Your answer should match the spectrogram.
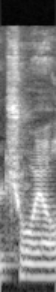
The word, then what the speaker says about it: choil: nice little ricasso finger choil or coil depending on how you want to pronounce that nice thumb groove fits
